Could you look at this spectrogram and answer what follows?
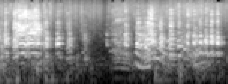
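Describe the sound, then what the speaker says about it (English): A rooster crows loudly and close by in a backyard poultry coop, giving two strained, drawn-out calls with a short pause between them. "That sounds like the rooster."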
